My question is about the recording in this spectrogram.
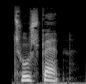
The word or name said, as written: tospand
